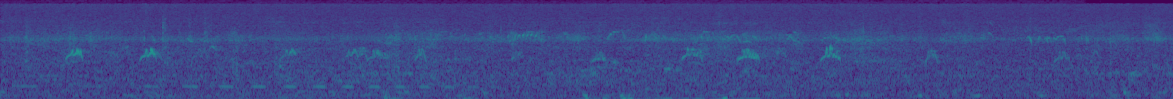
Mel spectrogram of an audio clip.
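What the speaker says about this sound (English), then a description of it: "I can hear some European bee eaters flying above." European bee-eaters calling overhead at a waterhole, a series of faint, liquid chirps repeating irregularly against a steady hiss of distant ambience.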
